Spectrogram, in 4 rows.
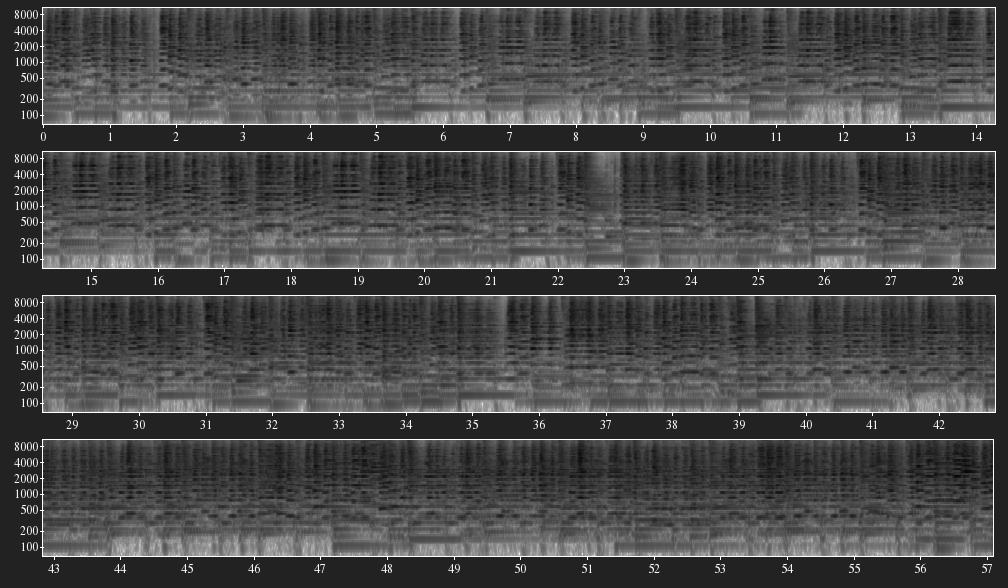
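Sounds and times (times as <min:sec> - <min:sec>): acoustic guitar strumming chords: 0:00.0 - 0:57.0
button accordion tune: 0:00.0 - 0:57.0
fiddle: 0:00.0 - 0:57.0.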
